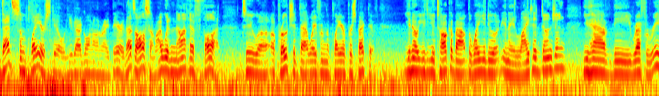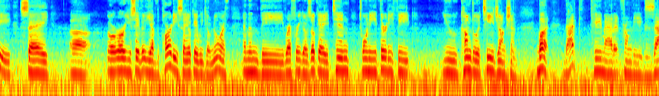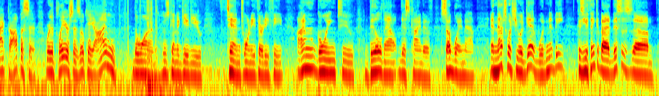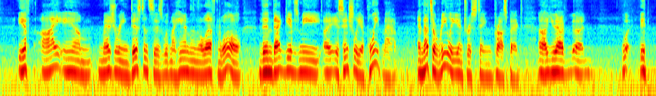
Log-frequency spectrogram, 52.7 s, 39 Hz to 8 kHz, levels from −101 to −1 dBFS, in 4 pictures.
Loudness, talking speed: -19 LUFS, 185 wpm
